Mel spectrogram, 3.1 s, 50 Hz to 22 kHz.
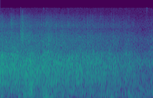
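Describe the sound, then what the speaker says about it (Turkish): Audience applause at the opening of the 11th Bursa International Photography Festival, a dense, steady clapping from a large crowd that fades slightly toward the end. "Alkışlarla uğurluyoruz kendilerini."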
